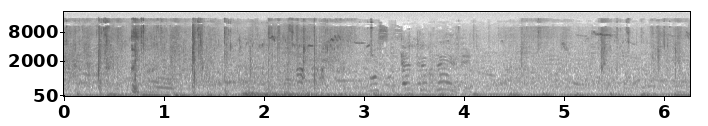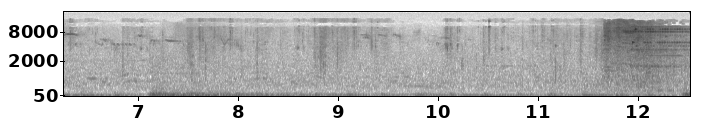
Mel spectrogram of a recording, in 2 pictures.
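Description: Hands and feet scrape and thud against stone while climbing.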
